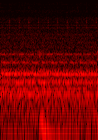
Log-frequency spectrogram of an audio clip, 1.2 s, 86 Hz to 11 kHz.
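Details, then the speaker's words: Bulkman3d QueenBee CNC stepper motor, steady high whine with irregular chirps as it misses steps; drivers (DM542 and original) and motors swapped without change, machine grounded and square; owner suspects Mach3 config or faulty controller. "so now listen to the noise this is the motor it's like missing steps"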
